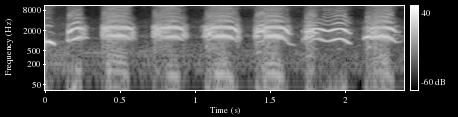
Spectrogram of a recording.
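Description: An animal calling in a rapid series of loud, harsh, short calls, about four a second, each rising and falling in pitch.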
